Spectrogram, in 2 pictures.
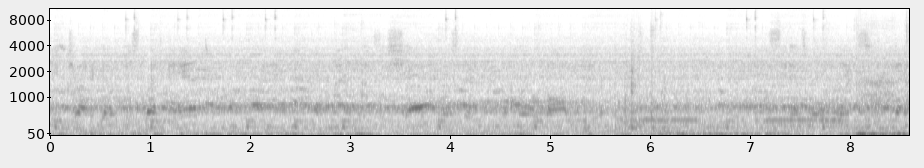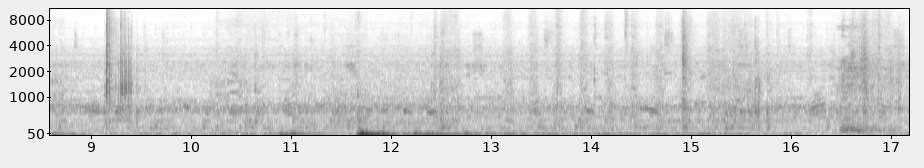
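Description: Low background music with faint voices under it. A sharp click about nine seconds in and a low knock just before twelve seconds.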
